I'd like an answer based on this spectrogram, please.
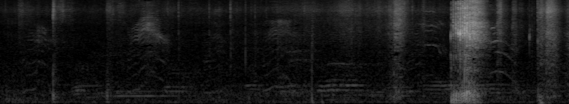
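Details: Kittens aged nine to fourteen days give soft, faint harmonic mews in short bursts indoors, with small knocks and one loud rustling thump near the end.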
